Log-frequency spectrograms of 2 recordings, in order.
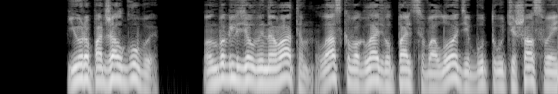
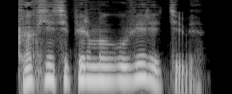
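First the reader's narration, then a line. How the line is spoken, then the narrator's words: Quiet reply. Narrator (Russian): Юра ответил так же тихо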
